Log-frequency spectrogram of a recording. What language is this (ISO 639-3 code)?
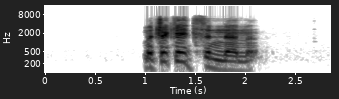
kab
